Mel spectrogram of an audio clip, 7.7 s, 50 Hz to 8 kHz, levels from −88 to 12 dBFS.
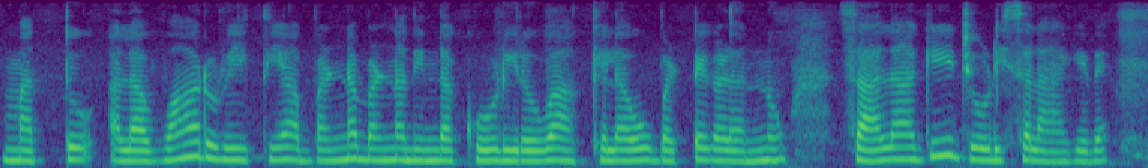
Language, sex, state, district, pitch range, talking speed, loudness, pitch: Kannada, female, Karnataka, Bangalore, 190-205 Hz, 80 wpm, -17 LUFS, 195 Hz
